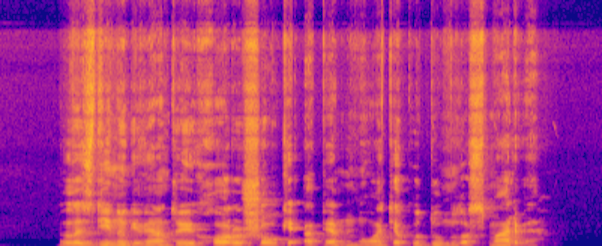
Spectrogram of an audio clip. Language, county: Lithuanian, Utena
